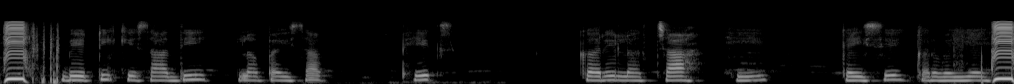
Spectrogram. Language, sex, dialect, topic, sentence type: Magahi, female, Central/Standard, banking, question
